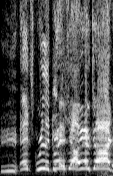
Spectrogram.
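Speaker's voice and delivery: slow, projected live-news voice. Mocking hurricane news coverage: imitating a hurricane reporter. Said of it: "He's like".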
